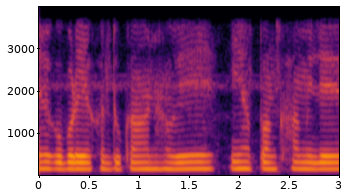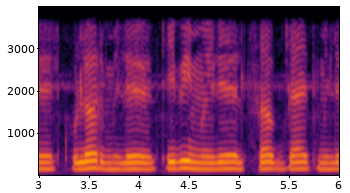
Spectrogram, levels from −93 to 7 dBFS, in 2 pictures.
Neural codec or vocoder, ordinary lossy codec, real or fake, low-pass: none; none; real; 3.6 kHz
